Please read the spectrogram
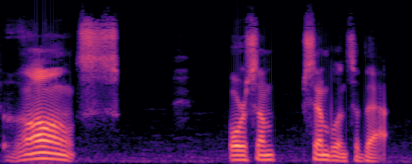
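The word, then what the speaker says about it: Reims: Think of pronouncing the name of the country, but instead of saying France, drop the F and it's Ronce.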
